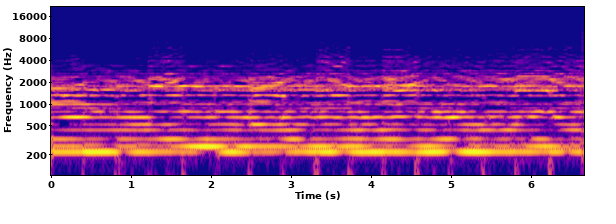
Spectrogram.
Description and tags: Actually, it's a little bit of a sound package. But sharing is always good. My drum bass sounds can be used in house, nu-disco and dance pop projects. Obviously when I was listening, I felt that these sound samples were a bit nostalgic. Especially like the audio samples from the bottom of pop music early in the 2000s. There are only drum bass sound samples. There are also pad and synth sound samples prepared with special electronic instruments. I started to load immediately because I was a hasty person. The audio samples are quite lacking right now. There are not many chord types. I will send an update to this sound package as soon as I can. Have fun beloved musicians :)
